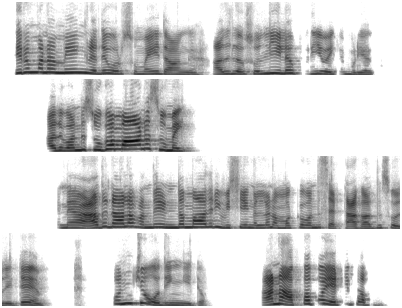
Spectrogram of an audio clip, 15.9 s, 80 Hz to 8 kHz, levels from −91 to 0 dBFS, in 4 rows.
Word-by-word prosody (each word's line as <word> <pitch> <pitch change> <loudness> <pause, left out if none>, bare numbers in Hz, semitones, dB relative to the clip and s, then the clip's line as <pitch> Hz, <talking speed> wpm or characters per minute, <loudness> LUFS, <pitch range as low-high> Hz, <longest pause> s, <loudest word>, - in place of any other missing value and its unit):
திருமணமேங்றதே 385 -5 0
ஒரு 280 - -10
சுமை 250 0 -8
தாங்க. 225 -2 -8 0.3
அதுல 250 +2 -5
சொல்லில்லாம் 315 +3 -3
புரிய 255 +2 -9
வைக்க 230 +1 -10
முடியாது. 195 -2 -11 0.7
அது 275 +3 +1
வந்து 325 +4 +2
சுகமான 440 +4 +9 0.2
சுமை. 300 -6 +3 2.8
பின்ன, 280 0 -9 0.2
அதனால 365 +3 +2
வந்து 305 +1 -4
இந்த 295 +2 -2
மாதிரி 340 +1 +1
விஷயங்கள்லாம் 280 -1 -7
நமக்கு 250 +2 -10
வந்து 280 +2 -8
செட் 220 0 -7
ஆகாது 215 +3 -5
சொல்லீட்டு, 210 +2 -5 0.9
கொஞ்சம் 415 +4 -2
ஒதுங்கிட்டோம். 220 -5 -9 0.6
ஆனா 335 +5 +6
அப்பப்போ 370 +8 -3
எட்டி 285 +2 -12
பார்ப்போம். 225 -7 -9
285 Hz, 115 wpm, -19 LUFS, 245-360 Hz, 2.8 s, சுகமான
